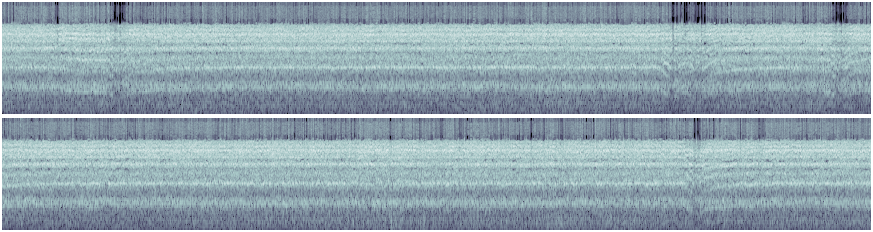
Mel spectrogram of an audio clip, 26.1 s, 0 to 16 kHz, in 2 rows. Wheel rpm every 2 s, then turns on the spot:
210, 220, 230, 230, 220, 190, 210, 230, 230, 230, 230, 220, 220.
none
